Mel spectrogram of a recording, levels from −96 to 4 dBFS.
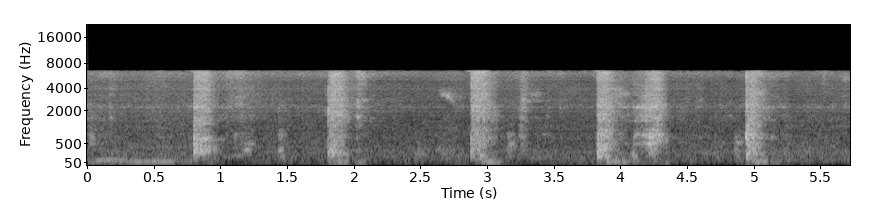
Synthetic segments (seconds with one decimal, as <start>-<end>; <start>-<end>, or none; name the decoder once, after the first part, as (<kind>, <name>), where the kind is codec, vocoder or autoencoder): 0.0-5.7 (codec, DAC)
